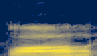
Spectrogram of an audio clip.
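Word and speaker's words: باء: The articulation point of ba is also the lips, but for ba, you close the lips with some force.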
